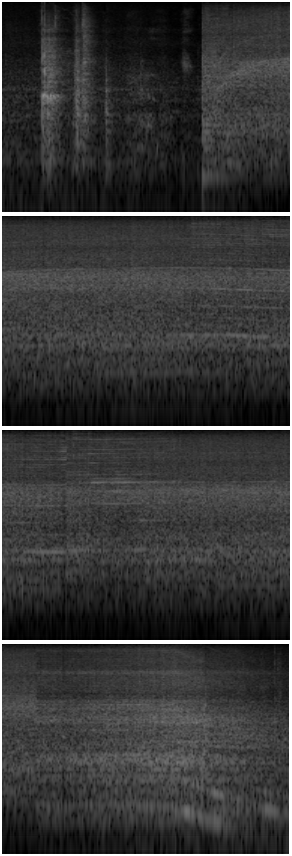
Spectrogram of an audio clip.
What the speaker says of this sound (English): I'm ready to now cut the dado slot right here.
